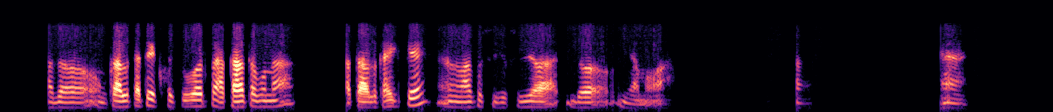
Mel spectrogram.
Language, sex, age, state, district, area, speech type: Santali, male, 60+, West Bengal, Birbhum, rural, conversation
